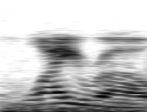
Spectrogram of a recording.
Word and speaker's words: Huayra: so the kind of looks like why raw ore por ahora as Jeremy Clarkson famously put it sounds like the noise you make when you get punched in the stomach and you throw up lakhani bra yeah it's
